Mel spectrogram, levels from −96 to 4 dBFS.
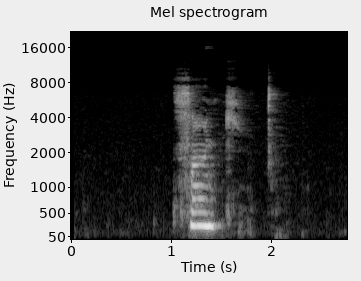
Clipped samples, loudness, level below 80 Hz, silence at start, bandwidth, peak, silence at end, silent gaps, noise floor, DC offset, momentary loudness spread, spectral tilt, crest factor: under 0.1%; -17 LUFS; -72 dBFS; 1.05 s; 7.8 kHz; -4 dBFS; 1.1 s; none; -74 dBFS; under 0.1%; 23 LU; -3 dB/octave; 18 dB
